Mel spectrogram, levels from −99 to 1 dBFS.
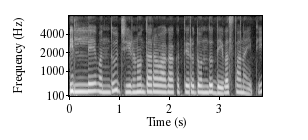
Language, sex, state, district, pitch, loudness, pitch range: Kannada, female, Karnataka, Belgaum, 240 Hz, -16 LUFS, 235-255 Hz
